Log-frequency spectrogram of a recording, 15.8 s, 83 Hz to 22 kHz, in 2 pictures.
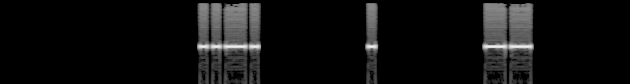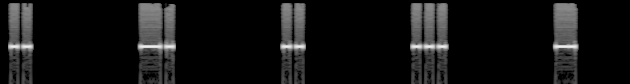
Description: Morse code, heard as a keyed tone, about 15 wpm, spaced as for 5 wpm, 1000 Hz. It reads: FEMINIST
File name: qotdfiles / 5wpm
